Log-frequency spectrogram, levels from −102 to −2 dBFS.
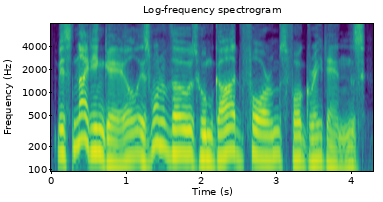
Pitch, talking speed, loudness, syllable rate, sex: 140 Hz, 165 wpm, -15 LUFS, 4.2 syllables/s, male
